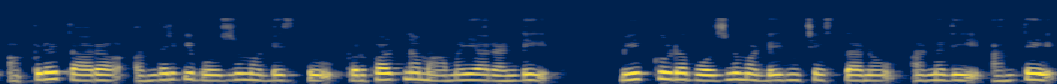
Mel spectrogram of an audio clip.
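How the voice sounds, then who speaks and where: Woman plays a gentle, advising uncle, mellow and monotone, muffled storybook audio. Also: medium pitch, natural voice. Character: caring worried middle-aged uncle.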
